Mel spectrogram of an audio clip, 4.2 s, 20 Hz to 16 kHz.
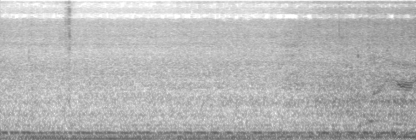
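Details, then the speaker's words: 1988 Ford Mustang LX 5.0 V8, 5-speed, 13k miles, dead cold start: smooth, even low rumble with a steady idle beat, no knocks or ticks and zero exhaust smoke; clean normal idle. "here's the exhaust zero smoke out of the car has a great sound to it hear it idle down there"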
